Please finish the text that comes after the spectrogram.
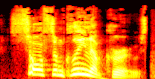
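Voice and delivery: imitating a newswoman's sarcasm; mock sarcasm. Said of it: "I love this woman's sarcasm".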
